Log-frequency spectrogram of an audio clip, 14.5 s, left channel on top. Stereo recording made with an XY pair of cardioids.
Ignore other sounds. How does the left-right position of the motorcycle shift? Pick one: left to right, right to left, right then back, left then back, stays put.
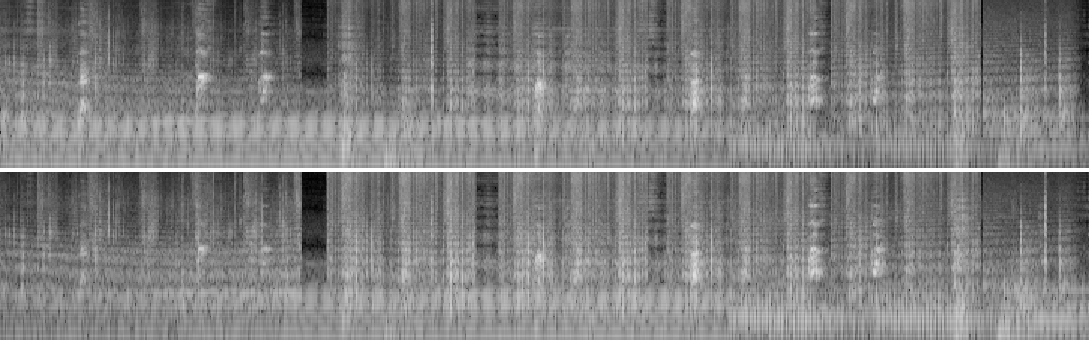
left to right.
